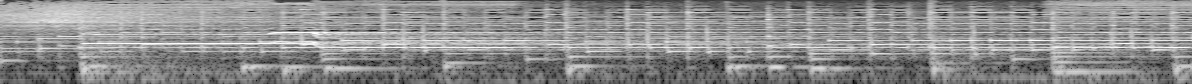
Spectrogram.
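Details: Gentle instrumental music with steady sustained tones and a soft bass line plays throughout, with no animal sounds.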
